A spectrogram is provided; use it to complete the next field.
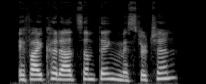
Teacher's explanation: Notice the rising intonation. That's how you sound respectful.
